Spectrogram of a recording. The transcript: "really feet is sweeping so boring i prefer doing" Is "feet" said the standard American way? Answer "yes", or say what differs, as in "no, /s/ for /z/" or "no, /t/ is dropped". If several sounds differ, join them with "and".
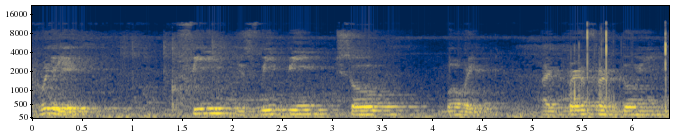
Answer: no, /t/ is dropped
